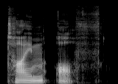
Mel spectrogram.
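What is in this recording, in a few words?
"time off", British English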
